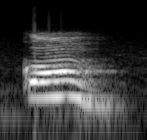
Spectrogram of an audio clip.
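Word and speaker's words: comb: word for you okay com com huh again the B is silent com so make a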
